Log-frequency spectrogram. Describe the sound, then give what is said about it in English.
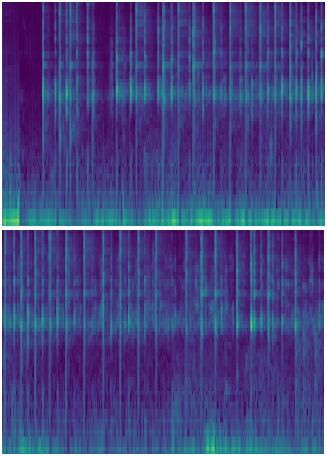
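A spoon stirs powder rapidly into milk in a mug, making a dense, steady stream of quick metallic clinks and scrapes that runs almost unbroken for the whole stretch, with no voices. “I'm just going to try and add it to the milk and stir it at the kind of speed where I think it won't have a chance to clump.”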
